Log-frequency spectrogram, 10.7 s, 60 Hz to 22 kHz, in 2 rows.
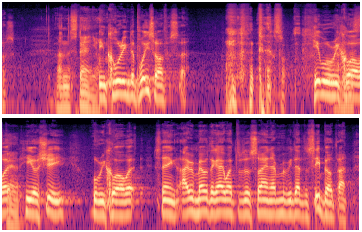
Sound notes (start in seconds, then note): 3.4 laughs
